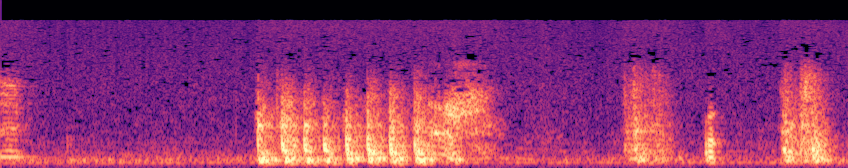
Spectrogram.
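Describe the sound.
An unlocked door being opened, heard as a burst of rapid rattling clacks, then a few separate, sharper knocks and thuds.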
